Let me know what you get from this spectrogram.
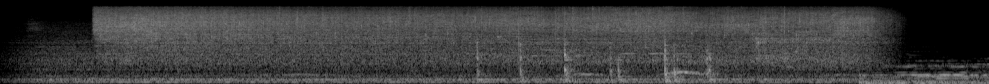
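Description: Seasoned chicken breast frying in oil on a hot black griddle: a loud, steady sizzle that cuts in about a second in, with a few light ticks midway. The sizzle stops suddenly near the end and soft ambient music comes in.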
